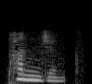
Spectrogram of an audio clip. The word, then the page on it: pungent: ‘pʌndʒənt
